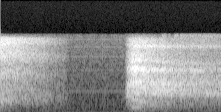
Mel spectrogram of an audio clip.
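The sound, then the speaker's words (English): A slow, deep breath taken during a guided healing breathing exercise: a long airy rush that fades, a brief silent pause, then a second, louder breath that tapers off gradually, with no talk. “Take a healing breath with me.”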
